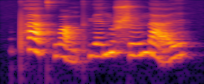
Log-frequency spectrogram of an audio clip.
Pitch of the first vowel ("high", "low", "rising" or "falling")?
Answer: falling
